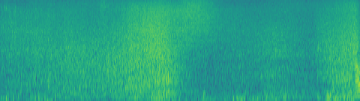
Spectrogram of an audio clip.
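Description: Small waves washing up on a sandy beach, the rush of the surf swelling to a peak about halfway through and then easing off.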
